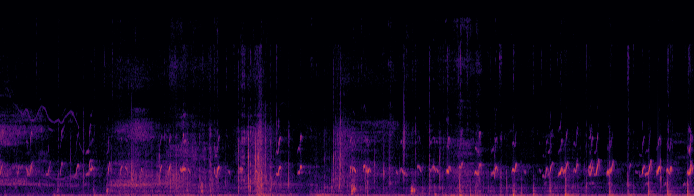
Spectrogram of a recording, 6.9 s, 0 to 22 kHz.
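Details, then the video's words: Mother desi hen with four chicks; a chorus of high, quick peeps from the chicks runs throughout, mixed with low clucking and scattered taps and rustles. "Desi Chicken 1 Mother Chicken 4 Baby Chicks"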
